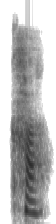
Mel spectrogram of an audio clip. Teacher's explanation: It is mid aspiration, ka. So we get a little flutter, not no flutter, not big flutter. And because it's Baby Bear who's short, it's low tone, ka, ka.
